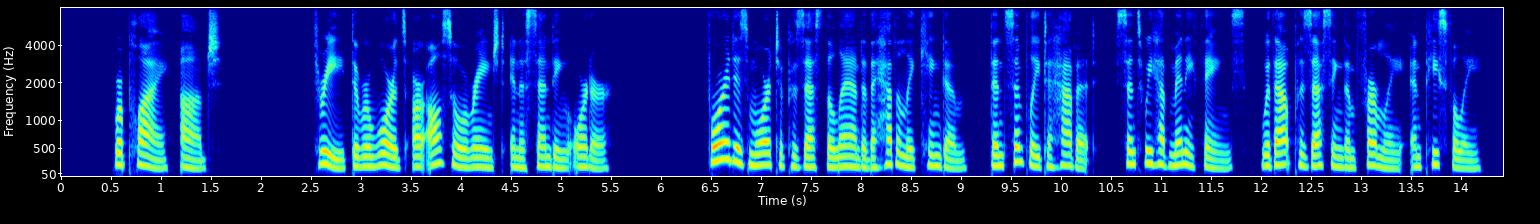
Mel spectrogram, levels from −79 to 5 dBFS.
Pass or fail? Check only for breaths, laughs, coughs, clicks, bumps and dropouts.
pass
